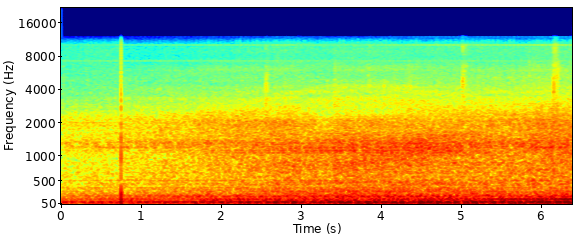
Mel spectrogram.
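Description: A motor vehicle's engine idling: a steady low rumble that grows gradually louder, with a single sharp click about three-quarters of a second in.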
